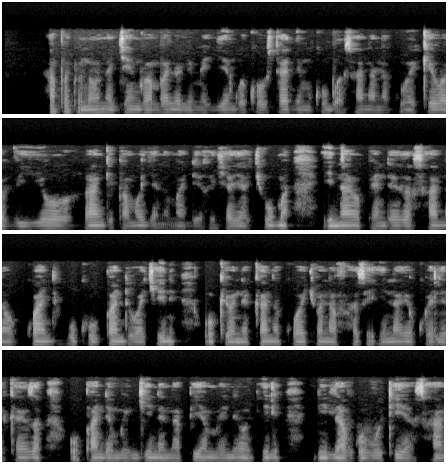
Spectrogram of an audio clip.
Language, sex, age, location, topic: Swahili, male, 18-24, Nairobi, finance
